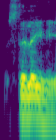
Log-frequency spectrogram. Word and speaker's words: Stellini: Keep Christian Stellini. Is that how you say his name? Say that again, sorry. Christian Stellini, is that how you say? Stellini, yeah.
